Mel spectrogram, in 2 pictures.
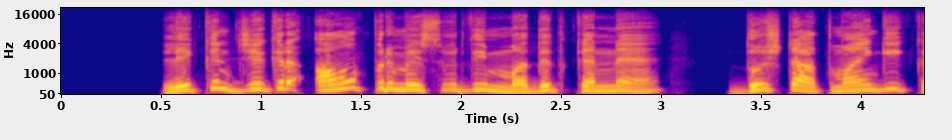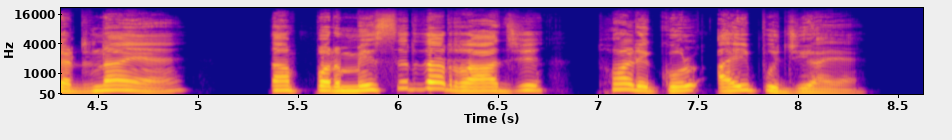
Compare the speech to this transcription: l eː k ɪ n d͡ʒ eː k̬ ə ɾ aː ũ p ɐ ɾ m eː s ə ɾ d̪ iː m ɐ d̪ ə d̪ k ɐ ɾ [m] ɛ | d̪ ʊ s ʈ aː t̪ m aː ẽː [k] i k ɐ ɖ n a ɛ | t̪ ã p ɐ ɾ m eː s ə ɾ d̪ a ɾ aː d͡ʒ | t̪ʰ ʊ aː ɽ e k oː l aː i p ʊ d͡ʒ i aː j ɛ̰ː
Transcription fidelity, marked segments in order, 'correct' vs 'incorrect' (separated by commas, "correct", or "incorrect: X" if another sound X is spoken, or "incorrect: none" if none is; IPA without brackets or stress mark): incorrect: n, incorrect: ɡ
